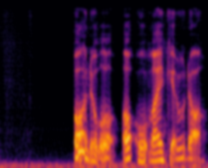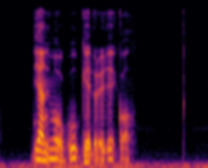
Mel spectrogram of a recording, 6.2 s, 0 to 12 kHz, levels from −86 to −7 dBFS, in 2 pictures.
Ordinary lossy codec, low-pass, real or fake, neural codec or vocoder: Opus, 64 kbps; 9.9 kHz; fake; autoencoder, 22.05 kHz, a latent of 192 numbers a frame, VITS, trained on many speakers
